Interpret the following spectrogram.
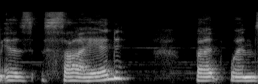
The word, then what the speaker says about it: Szaed: The proper way to pronounce his name is Szaed, but when said casually, a bit more rapidly, it sounds like the word said, like he said, she said.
